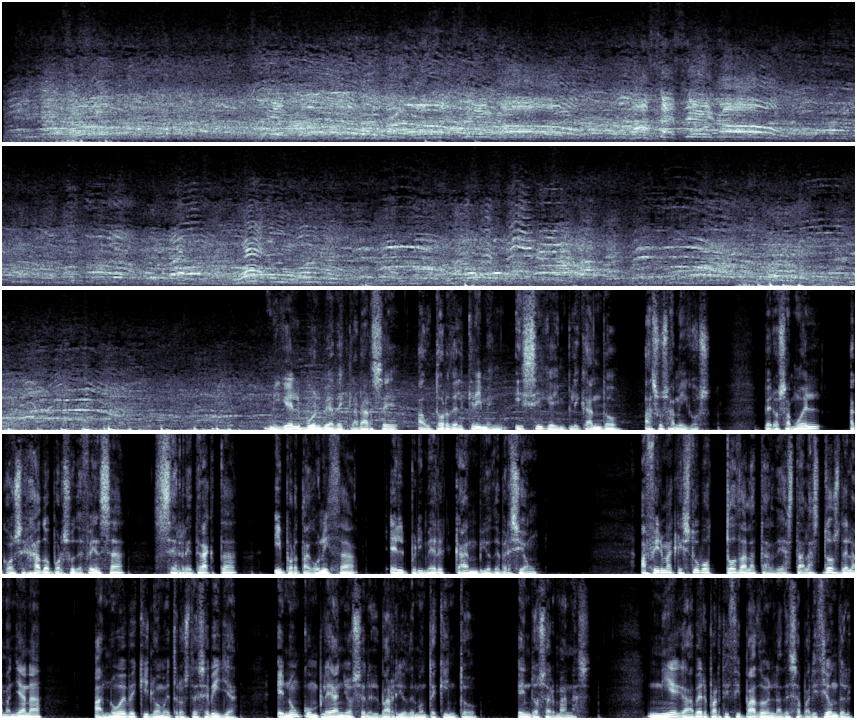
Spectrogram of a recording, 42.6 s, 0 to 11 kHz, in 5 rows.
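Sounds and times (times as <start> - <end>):
angry crowd of citizens shouting and jeering at detainees outside courts: 0.0 - 23.5
speech: 19.9 - 31.1, 32.0 - 42.6.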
